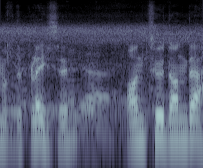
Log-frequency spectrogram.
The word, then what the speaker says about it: Antu Danda: I said that's the name of the place on, Antu Danda. How do you say it? Antu Danda.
